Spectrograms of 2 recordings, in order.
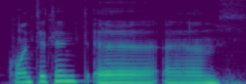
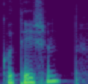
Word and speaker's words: quotient: We return the quotient, not quotation. But I guess it looks like quotation to me. Anyway, let's return the quotient, and we have this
